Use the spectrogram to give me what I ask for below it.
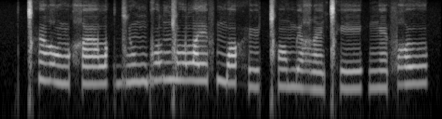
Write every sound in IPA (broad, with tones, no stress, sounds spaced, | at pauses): ǀʰ ə̃˦ ʁ ũ˧ χ ɐ˧ lˠ | d͡z ũ˧ ŋ ɡ u˦ lˠ ŋ͡ǀ u˦ lˠ eː˦ f m ɔ˧ h ʏː˨ ǀʰ ɔ̃˦ m e˧ ʁ ɛ̃˨ ǀʰ e˦ | ŋ ɛ̃ː˨ f ʁ ʊː˦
